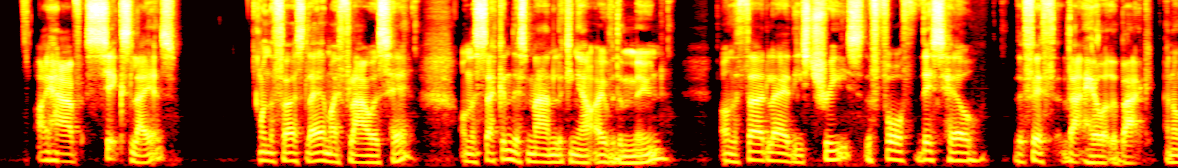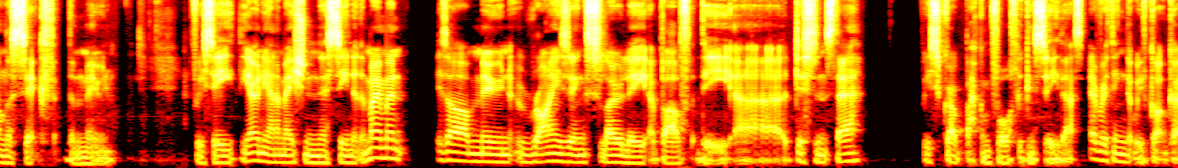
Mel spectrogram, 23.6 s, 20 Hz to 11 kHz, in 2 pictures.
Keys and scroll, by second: 13.5 Return, 18.5 Return.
